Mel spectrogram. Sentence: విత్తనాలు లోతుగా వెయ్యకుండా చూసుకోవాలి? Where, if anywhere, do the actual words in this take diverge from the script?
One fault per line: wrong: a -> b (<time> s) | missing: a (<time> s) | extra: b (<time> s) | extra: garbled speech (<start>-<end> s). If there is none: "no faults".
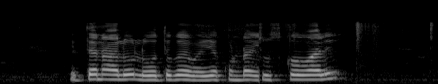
no faults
